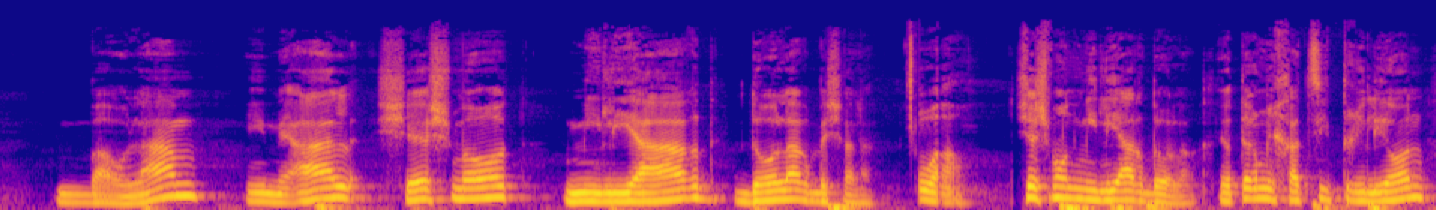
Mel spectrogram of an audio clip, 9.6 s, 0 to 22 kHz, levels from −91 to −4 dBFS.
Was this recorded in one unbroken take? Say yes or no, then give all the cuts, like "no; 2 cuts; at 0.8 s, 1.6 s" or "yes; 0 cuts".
no; 2 cuts; at 4.8 s, 8.1 s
